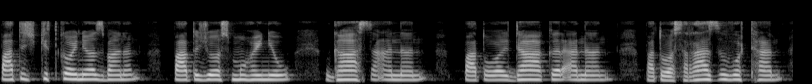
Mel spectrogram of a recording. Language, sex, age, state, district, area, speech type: Kashmiri, female, 45-60, Jammu and Kashmir, Shopian, rural, spontaneous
